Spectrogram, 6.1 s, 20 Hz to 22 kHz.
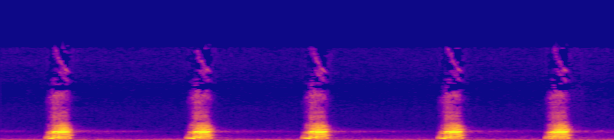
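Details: Endangered narrow-mouthed frog calling in the middle of a city: five loud, nasal, bleating croaks, each about a quarter second long, repeated roughly every 1.2 seconds over a quiet background hum.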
